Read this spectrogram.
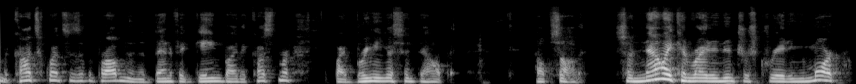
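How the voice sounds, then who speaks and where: A sales trainer runs a workshop presentation in a conversational, emphatic manner, throwing rhetorical questions at his listeners. His mid-range voice is a little mellow and slightly rough.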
